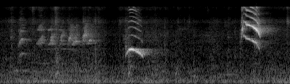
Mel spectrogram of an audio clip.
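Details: Greater green leafbird in full song, showing off its repertoire, used as a tutor bird; faint high chattering notes, then two short, sharp, descending whistled notes about a second apart.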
